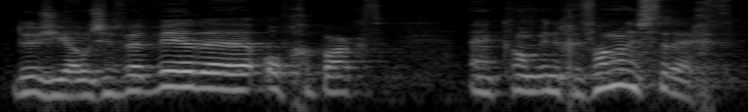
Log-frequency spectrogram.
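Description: A man's voice: sits high, fairly quick. Guy preaching, reads the bible story then talks it through casually, lots of echo like a church. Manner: conversational retelling, thinking aloud with asides. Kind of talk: sermon with Bible reading. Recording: roomy echo.

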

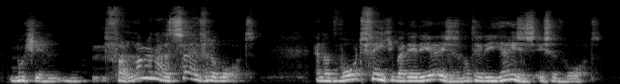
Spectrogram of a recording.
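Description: A man preaching a sermon with an expressive, emphatic delivery and rising stresses. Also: high voice. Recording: echoey room.

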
